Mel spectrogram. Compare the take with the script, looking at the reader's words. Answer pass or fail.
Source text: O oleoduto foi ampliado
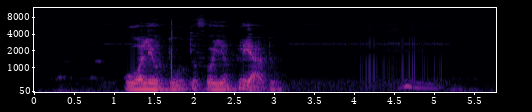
pass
